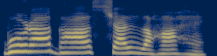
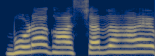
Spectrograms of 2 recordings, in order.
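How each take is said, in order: First: घोड़ा घास चर रहा है said slowly, word by word; slow example sentence. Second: Said in the usual way. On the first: Shown as a demonstration. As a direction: spell the example out slowly for pupils. (धीरे-धीरे साफ़ बोलकर) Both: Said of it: "उदाहरण के लिए".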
